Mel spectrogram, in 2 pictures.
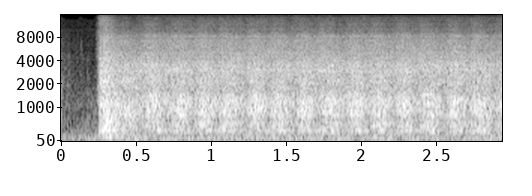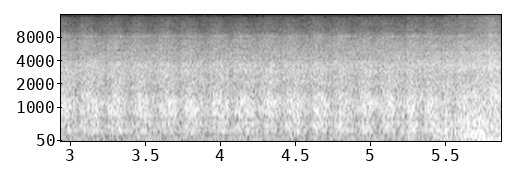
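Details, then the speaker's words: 2018 Vauxhall/Opel Astra K 1.6 CDTi diesel (engine LWQ), intermittent start, codes U18A2 and P12A6. It has long, even cranking without catching; rail pressure reaches only about 4 MPa versus 9 needed. "so here's another test we'll do we've got the fuel pump really command so we'll see if that commanding the really on and off"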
